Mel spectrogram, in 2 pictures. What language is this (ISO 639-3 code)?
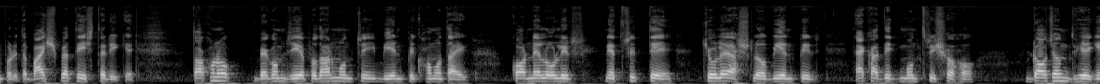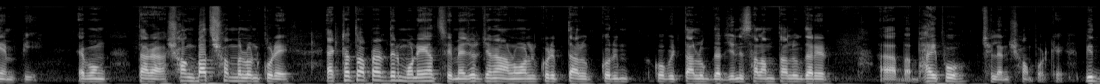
ron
